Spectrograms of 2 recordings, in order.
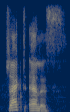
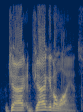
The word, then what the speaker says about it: Jagged Alliance: the 90s so I'm seeing denim jackets but jacked Ellis or I probably I'm pronouncing it wrong checked Alliance perhaps Jagged Alliance Jagged Alliance okay okay you say check it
